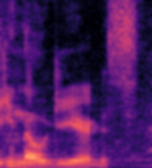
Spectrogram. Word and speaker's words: Xenogears: Você sabe, na né, pronúncia do X em inglês ela engana. Tem o som de Z. É Z. – É, Xenogears.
